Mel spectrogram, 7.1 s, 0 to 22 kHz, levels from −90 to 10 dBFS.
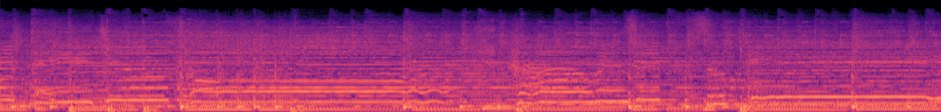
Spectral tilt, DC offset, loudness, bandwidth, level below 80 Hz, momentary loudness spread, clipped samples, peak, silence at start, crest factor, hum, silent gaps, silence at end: -5.5 dB/octave; under 0.1%; -16 LUFS; 15 kHz; -32 dBFS; 2 LU; under 0.1%; -4 dBFS; 0 s; 12 dB; none; none; 0 s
